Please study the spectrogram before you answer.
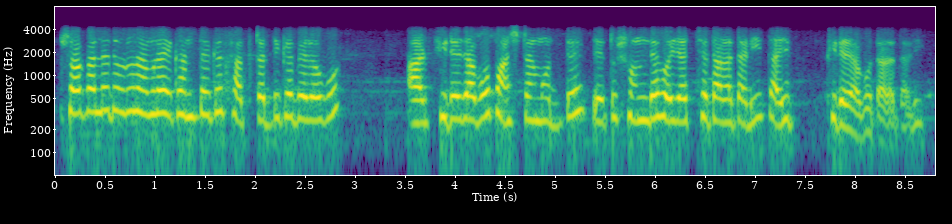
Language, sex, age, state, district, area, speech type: Bengali, female, 45-60, West Bengal, Purba Bardhaman, rural, conversation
